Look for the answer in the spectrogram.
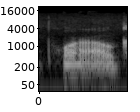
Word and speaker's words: Poro: Poro Company.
